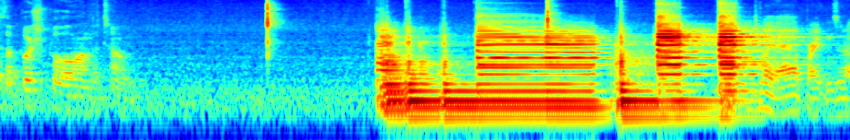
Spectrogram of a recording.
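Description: Electric guitar through a preamp pedal, played with two volume knobs and a tone control with its push-pull engaged: a short burst of talk and a pluck, then loud sustained chords ringing with bright overtones and a couple of fresh strums.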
